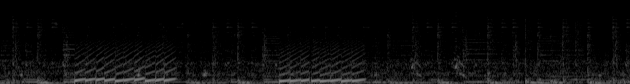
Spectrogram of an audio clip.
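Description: A dog in a pet video game gives two bursts of quick, high yapping barks, each a rapid run of several yips, over busy game sounds and background music.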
